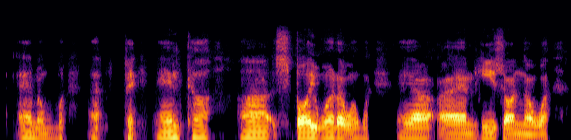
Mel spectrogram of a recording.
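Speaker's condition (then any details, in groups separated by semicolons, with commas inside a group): Cerebral palsy; unable to walk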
